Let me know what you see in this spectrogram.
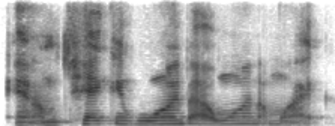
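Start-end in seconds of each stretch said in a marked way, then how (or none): none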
